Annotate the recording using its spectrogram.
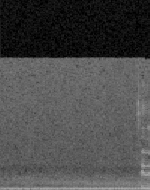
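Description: A steady low hum over a faint hiss, with no distinct knocks or clicks.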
